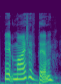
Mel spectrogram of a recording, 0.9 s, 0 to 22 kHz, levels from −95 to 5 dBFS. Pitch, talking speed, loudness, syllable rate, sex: 235 Hz, 260 wpm, -15 LUFS, 5.3 syllables/s, female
